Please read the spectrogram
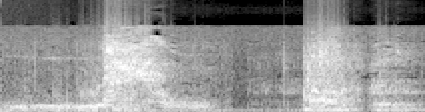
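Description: A big cat's roar played as a sound effect, loud and rumbling, with a louder surge about a second in and another about three seconds in.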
